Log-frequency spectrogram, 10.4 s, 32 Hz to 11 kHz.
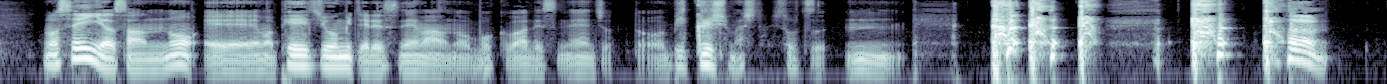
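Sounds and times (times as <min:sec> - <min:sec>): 
speech: 0:00.3 - 0:07.6, 0:09.6 - 0:10.0
person coughing harshly after choking: 0:07.4 - 0:10.0.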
